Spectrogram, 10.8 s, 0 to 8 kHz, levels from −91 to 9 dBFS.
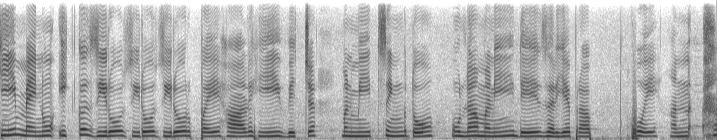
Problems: none marked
